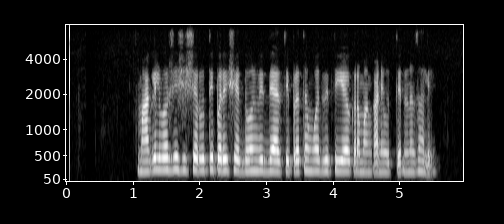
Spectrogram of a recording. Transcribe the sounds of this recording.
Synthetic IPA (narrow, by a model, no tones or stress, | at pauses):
maɡiːlʋəɾʂiːɕikʂjəɾut̪iːpəɾikʂet̪̚d̪onʋid̪jaɾt̪iːpɾət̪ʰəmʋəd̪ʋit̪ijəkɾəmaŋkaneut̪ːiɾɳəd͡zʱalḛ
